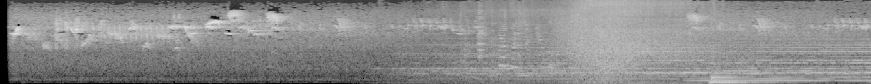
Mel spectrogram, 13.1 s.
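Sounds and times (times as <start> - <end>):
birds chirping and singing: 0.2 - 13.0.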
